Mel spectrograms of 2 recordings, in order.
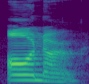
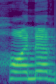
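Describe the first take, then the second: First: It begins with a vowel, no h sound. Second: It begins with an audible h sound. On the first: The speaker calls it right. "एच यहां पर silent है" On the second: The speaker calls it wrong. "ये हॉनर नहीं है"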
